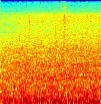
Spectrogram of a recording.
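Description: Heavy tropical downpour, a steady hiss of rain pouring onto pavement and road.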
